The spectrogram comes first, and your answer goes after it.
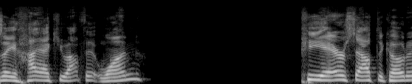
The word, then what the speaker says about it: Pierre: One, Pierre, South Dakota is pronounced pier like beer for a reason.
